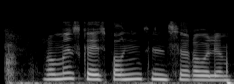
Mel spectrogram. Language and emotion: Russian, neutral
